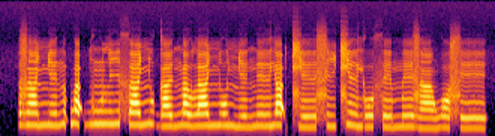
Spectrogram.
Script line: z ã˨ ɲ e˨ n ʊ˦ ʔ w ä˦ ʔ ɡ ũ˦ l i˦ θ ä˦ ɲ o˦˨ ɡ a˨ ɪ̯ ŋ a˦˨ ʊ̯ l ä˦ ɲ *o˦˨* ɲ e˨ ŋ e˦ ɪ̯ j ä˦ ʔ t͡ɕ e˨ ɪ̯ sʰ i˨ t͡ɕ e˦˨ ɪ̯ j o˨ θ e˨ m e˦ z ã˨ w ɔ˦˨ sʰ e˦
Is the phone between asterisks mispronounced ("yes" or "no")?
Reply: yes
